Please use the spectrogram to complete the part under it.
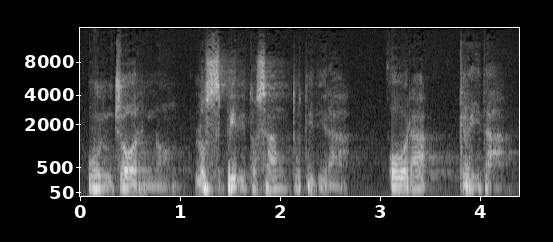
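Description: Middle-aged male preacher, fiery sermon delivery with big swings in volume, lively pitch, recorded in a reverberant hall. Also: unhurried. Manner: impassioned, swings from shouting to hushed.

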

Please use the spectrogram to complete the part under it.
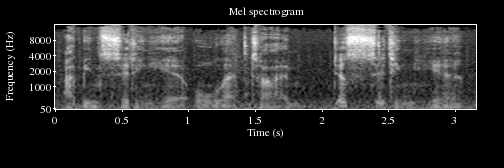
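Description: A man's voice: very deep voice, moderate pace, a crowd in the background. An actor playing a lonely, long-winded male narrator in a video game, dramatic and theatrical. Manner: theatrical storyteller, swings from pleading to ranting.

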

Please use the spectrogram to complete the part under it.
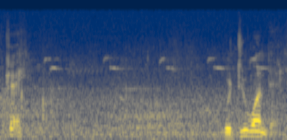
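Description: An actor playing a brash, swearing street hustler who offers himself as a guide, in a low-budget student film shot outdoors. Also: male voice, very animated, slow pace. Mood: cocky. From Morocco. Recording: noisy outdoor street sound.

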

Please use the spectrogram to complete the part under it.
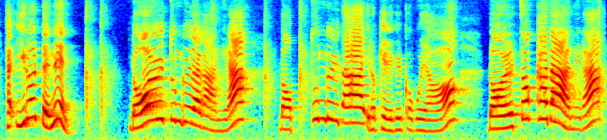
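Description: A woman with a high voice teaches a grammar lesson, putting questions to her students and stretching out the example words. The audio is a little dull and lo-fi.

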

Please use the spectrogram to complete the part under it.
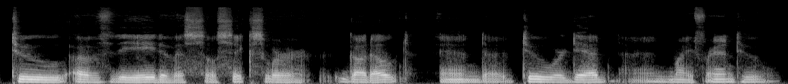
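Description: Older male interviewee, gravelly and husky, halting storyteller, dry close sound. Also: on the low side, dark tone, no room sound, low-quality recording. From Canada. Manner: halting, rambling storytelling with many restarts. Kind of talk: oral history interview.

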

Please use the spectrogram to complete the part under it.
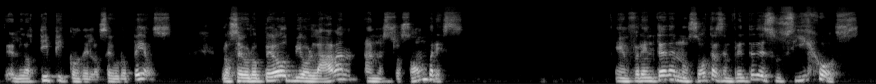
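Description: With a low, mellow, husky voice, a woman delivers a casual but emphatic opinion piece. She keeps stopping to restart or hesitate and repeatedly tacks on rhetorical questions.

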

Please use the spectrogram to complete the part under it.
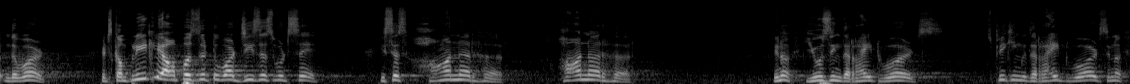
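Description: Indian-accented pastor preaching in a hall. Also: male voice, on the high side, darkish tone. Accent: Indian English. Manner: earnest preaching with frequent "you know" and repeated phrases. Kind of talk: sermon. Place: church hall.

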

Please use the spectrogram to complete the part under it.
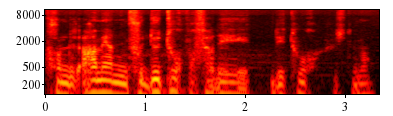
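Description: Male co-op gamer, deep and gravelly, relaxed conversational chat during play. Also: normal speed. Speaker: co-op gaming partner. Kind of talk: casual chat during a strategy game.

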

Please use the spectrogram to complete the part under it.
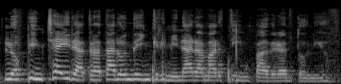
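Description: Una actriz que interpreta a una mujer indignada que habla con desprecio. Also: female voice, mid-range voice, lively intonation, moderate pace, background noise, close to an everyday voice. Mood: scornful. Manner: scornful. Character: indignant woman condemning bandits.

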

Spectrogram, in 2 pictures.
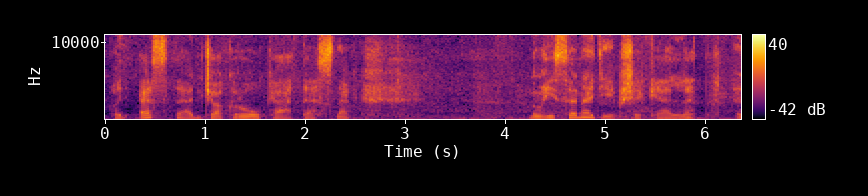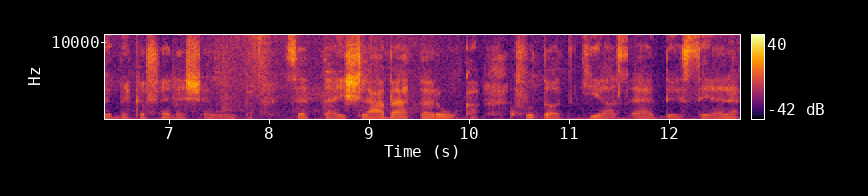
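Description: Woman reciting a kids' rhyme, middle pitch, steady verse rhythm, little hiss behind. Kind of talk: reciting a rhymed children's poem.

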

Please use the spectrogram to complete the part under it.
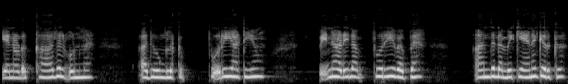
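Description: Cartoon role: woman playing a scheming, lovesick young woman, very high voice, dull sound. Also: level tone, fairly quick. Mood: pleading. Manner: pleading, insistent.

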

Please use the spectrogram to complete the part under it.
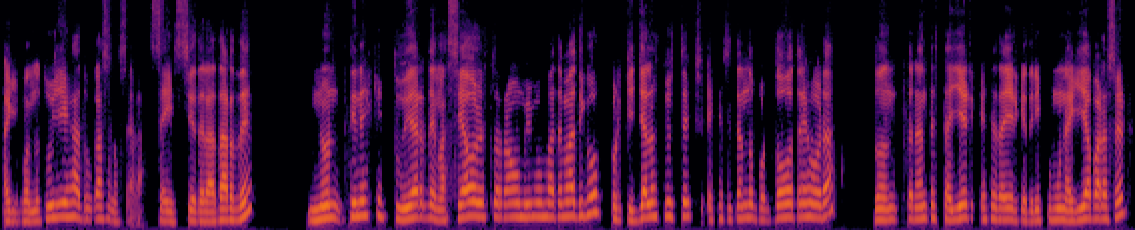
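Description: A young Chilean man talks quickly and informally to prospective students, tripping over his words and restarting often. His voice is smooth and clear, a little higher than most men's, and sits in a dry, close sound. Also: steady tone, dry recording. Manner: chatty, many restarts. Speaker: university student.

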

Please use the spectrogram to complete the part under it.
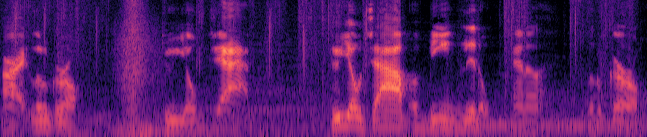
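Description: A young man doing let's play commentary, excitable and swearing at the game, his voice going hoarse. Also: mid-range voice, unhurried, soft background music. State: losing his voice. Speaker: gaming channel host.

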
